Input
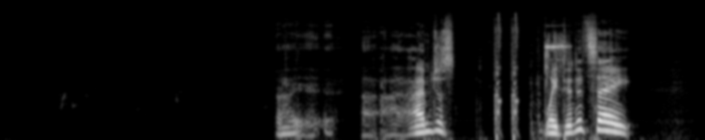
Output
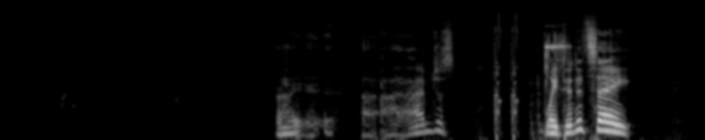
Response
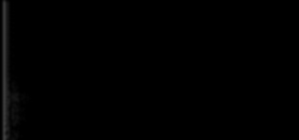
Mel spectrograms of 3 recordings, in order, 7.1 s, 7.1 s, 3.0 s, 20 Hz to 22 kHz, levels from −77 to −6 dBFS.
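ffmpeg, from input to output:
-filter_complex "[0:a]asplit=3[s0][s1][s2];[s0]afade=t=out:st=2.99:d=0.02[s3];[s1]acompressor=threshold=0.0126:ratio=2.5,afade=t=in:st=2.99:d=0.02,afade=t=out:st=5.32:d=0.02[s4];[s2]afade=t=in:st=5.32:d=0.02[s5];[s3][s4][s5]amix=inputs=3:normalize=0,volume=0.501"

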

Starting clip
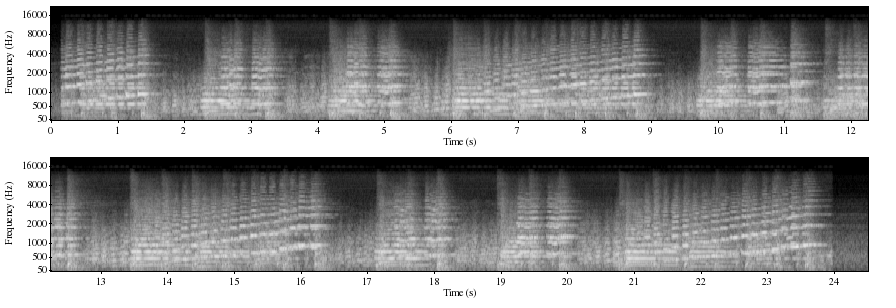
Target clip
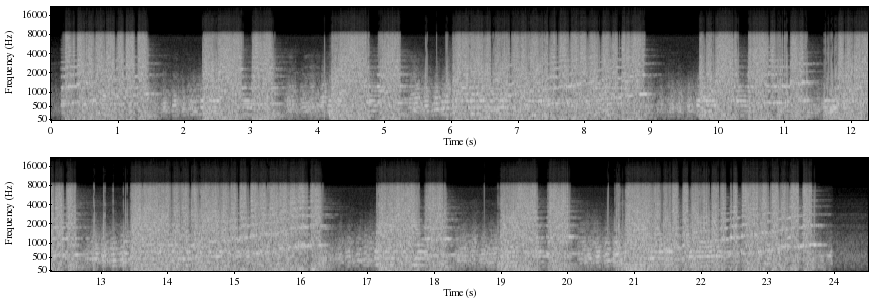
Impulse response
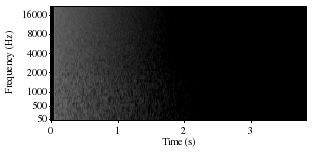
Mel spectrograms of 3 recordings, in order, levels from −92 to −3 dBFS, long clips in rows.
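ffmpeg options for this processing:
-af "aresample=16000,aeval=exprs='(mod(5.31*val(0)+1,2)-1)/5.31':c=same,aresample=44100,aeval=exprs='0.355*(cos(1*acos(clip(val(0)/0.355,-1,1)))-cos(1*PI/2))+0.0112*(cos(3*acos(clip(val(0)/0.355,-1,1)))-cos(3*PI/2))':c=same"

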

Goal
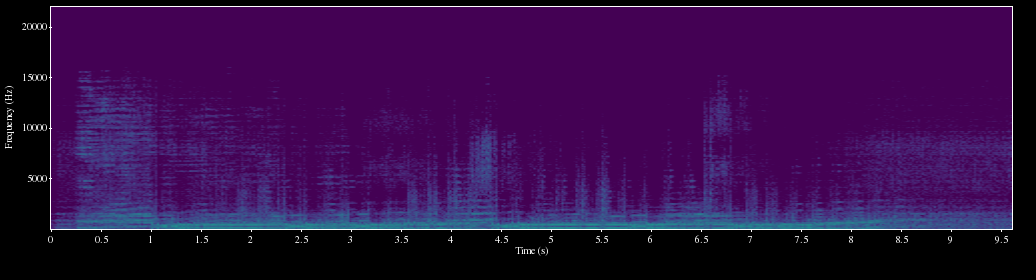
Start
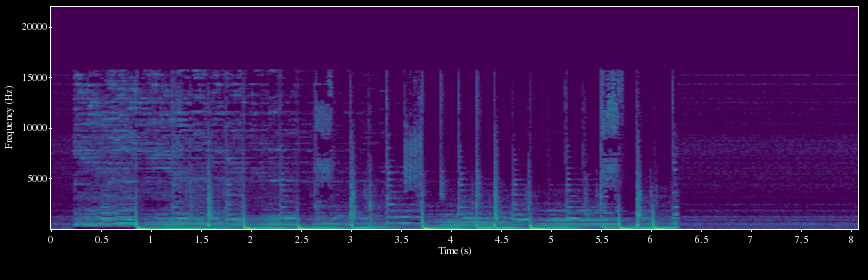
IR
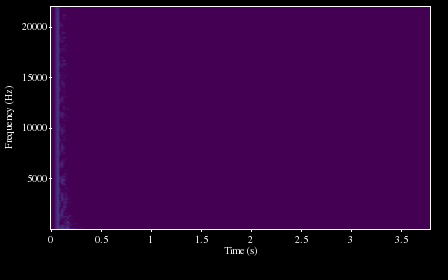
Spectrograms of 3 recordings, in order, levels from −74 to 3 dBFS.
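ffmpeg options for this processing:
-filter_complex "[0:a]lowpass=11000,bandreject=f=50:t=h:w=6,bandreject=f=100:t=h:w=6,bandreject=f=150:t=h:w=6,atempo=0.84,asplit=9[s0][s1][s2][s3][s4][s5][s6][s7][s8];[s1]adelay=203,afreqshift=85,volume=0.668[s9];[s2]adelay=406,afreqshift=170,volume=0.394[s10];[s3]adelay=609,afreqshift=255,volume=0.232[s11];[s4]adelay=812,afreqshift=340,volume=0.138[s12];[s5]adelay=1015,afreqshift=425,volume=0.0813[s13];[s6]adelay=1218,afreqshift=510,volume=0.0479[s14];[s7]adelay=1421,afreqshift=595,volume=0.0282[s15];[s8]adelay=1624,afreqshift=680,volume=0.0166[s16];[s0][s9][s10][s11][s12][s13][s14][s15][s16]amix=inputs=9:normalize=0,asplit=2[s17][s18];[1:a]atrim=start_sample=2205,adelay=55[s19];[s18][s19]afir=irnorm=-1:irlink=0,volume=2.24[s20];[s17][s20]amix=inputs=2:normalize=0,acompressor=threshold=0.0501:ratio=6,equalizer=f=460:t=o:w=0.44:g=-5.5,aecho=1:1:5.8:0.61,alimiter=limit=0.0631:level=0:latency=1:release=86,aeval=exprs='val(0)*sin(2*PI*320*n/s)':c=same,acrusher=bits=9:mix=0:aa=0.000001,volume=0.668"

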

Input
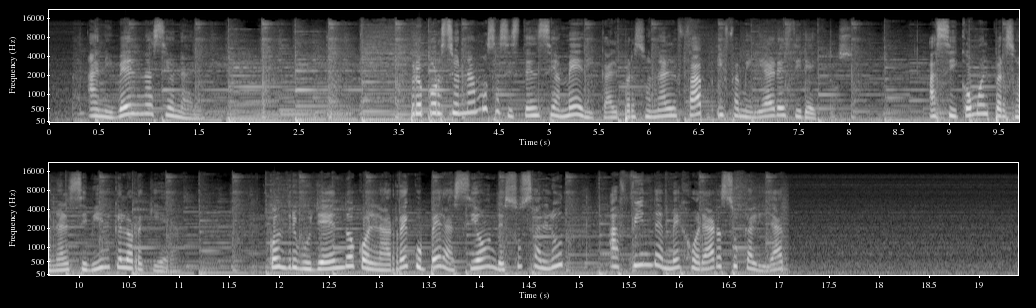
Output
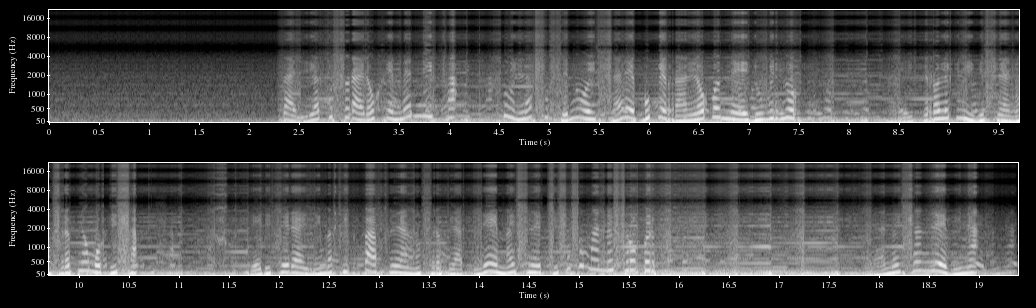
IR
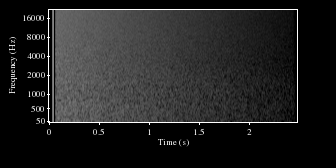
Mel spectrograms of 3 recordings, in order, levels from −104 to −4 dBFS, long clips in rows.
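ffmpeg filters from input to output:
-filter_complex "[0:a]areverse,equalizer=f=480:w=0.64:g=5.5,afreqshift=-150,asubboost=boost=5.5:cutoff=91,acrossover=split=2200[s0][s1];[s1]acrusher=samples=8:mix=1:aa=0.000001[s2];[s0][s2]amix=inputs=2:normalize=0,asplit=2[s3][s4];[s4]adelay=375,lowpass=f=1400:p=1,volume=0.158,asplit=2[s5][s6];[s6]adelay=375,lowpass=f=1400:p=1,volume=0.52,asplit=2[s7][s8];[s8]adelay=375,lowpass=f=1400:p=1,volume=0.52,asplit=2[s9][s10];[s10]adelay=375,lowpass=f=1400:p=1,volume=0.52,asplit=2[s11][s12];[s12]adelay=375,lowpass=f=1400:p=1,volume=0.52[s13];[s3][s5][s7][s9][s11][s13]amix=inputs=6:normalize=0"

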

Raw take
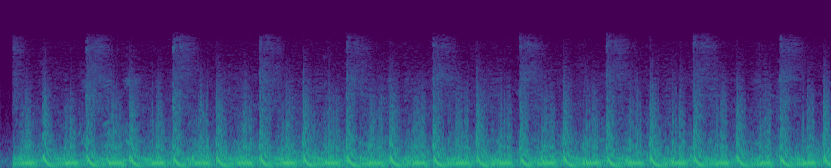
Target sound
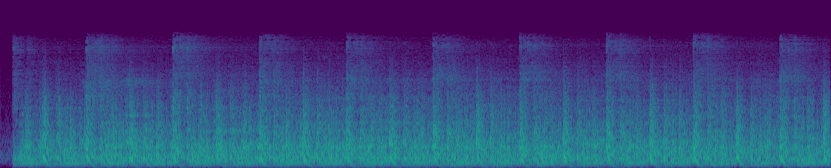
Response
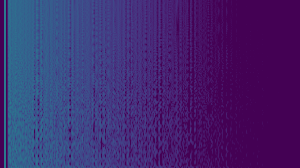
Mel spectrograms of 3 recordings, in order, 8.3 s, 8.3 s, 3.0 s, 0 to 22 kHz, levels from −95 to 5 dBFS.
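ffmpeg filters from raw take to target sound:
-filter_complex "[0:a]highpass=390,aecho=1:1:140:0.562,asplit=2[s0][s1];[1:a]atrim=start_sample=2205[s2];[s1][s2]afir=irnorm=-1:irlink=0,volume=0.316[s3];[s0][s3]amix=inputs=2:normalize=0"

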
